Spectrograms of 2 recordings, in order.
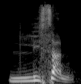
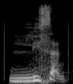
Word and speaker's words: listen: अब देखिए यहाँ पे LISTEN, लिसन, क्या होगा, लिसन, क्योंकि यहाँ पे टी जो है ना साइलेंट रहता है।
